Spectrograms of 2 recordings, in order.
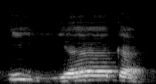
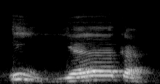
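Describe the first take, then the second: Both takes have the same delivery.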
